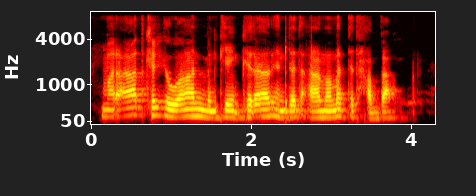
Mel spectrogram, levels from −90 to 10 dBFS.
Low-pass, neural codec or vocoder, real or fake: 7.2 kHz; codec, 16 kHz in and 24 kHz out, 1.1 kbps, FireRedTTS-2 codec; fake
